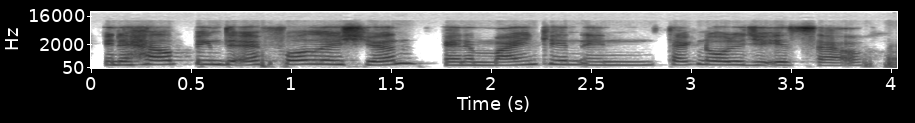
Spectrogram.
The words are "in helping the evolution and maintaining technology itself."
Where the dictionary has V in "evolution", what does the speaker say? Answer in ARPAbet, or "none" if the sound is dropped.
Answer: F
